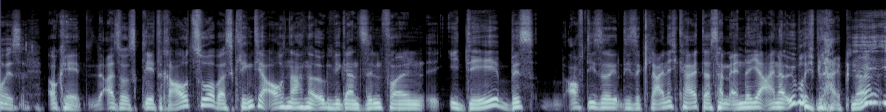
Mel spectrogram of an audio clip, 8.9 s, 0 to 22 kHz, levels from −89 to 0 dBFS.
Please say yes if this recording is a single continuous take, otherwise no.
yes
